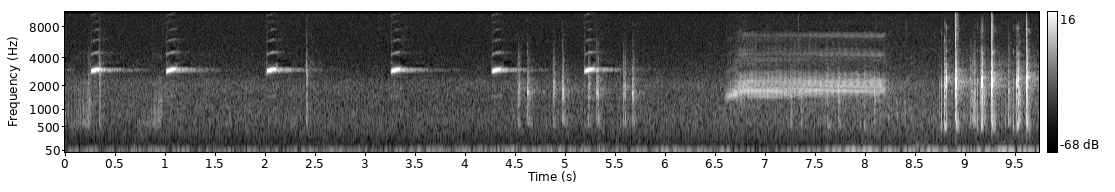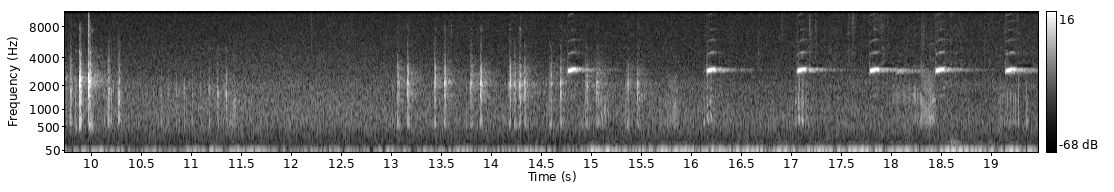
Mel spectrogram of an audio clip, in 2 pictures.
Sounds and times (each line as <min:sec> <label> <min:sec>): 0:00.0 Carpenter Frogs 0:02.6
0:00.0 Southern Leopard Frogs 0:02.6
0:00.0 Pine Barrens Tree Frogs 0:05.9
0:00.0 piney wind 0:19.4
0:00.1 Spring Peepers 0:02.6
0:03.2 Spring Peepers 0:05.8
0:04.2 Southern Leopard Frogs 0:05.8
0:04.3 Carpenter Frogs 0:05.8
0:06.5 Pine Barrens Tree Frogs 0:11.6
0:06.6 Southern Leopard Frogs 0:11.6
0:06.6 Fowler's Toads 0:08.2
0:06.6 Carpenter Frogs 0:11.5
0:13.0 Pine Barrens Tree Frogs 0:16.4
0:13.0 Southern Leopard Frogs 0:16.4
0:13.0 Carpenter Frogs 0:16.3
0:17.0 Pine Barrens Tree Frogs 0:19.4
0:17.0 Southern Leopard Frogs 0:19.4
